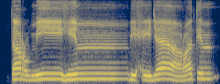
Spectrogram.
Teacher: इसी तरह तरमीहिम बिहिजारतिन, तो आपने देखा कि हिम में 2 सेकंड का गुन्ना नेज़ल साउंड आया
